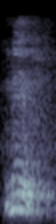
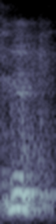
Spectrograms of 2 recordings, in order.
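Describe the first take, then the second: The two takes are said the same way.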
